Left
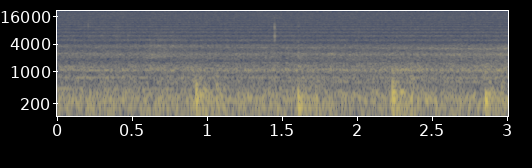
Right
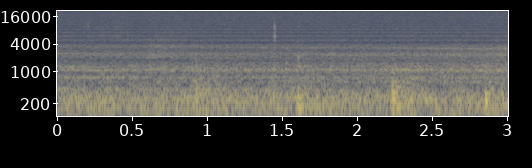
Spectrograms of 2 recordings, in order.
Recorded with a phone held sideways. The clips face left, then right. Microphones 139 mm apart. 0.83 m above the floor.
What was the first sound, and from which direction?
Footsteps, 30° left (ahead or behind).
